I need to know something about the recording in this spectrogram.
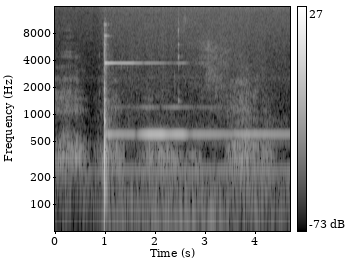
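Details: Roleplayed (simulated) Rinne hearing test: a struck tuning fork is placed on the mastoid process behind the ear, then moved next to the ear, on each side; a sustained tuning-fork tone.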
